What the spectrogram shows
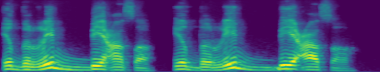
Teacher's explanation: Di ba yang qalqalah ni tak ada, dah dimasukkan ke dalam ba yang kedua. Ini namanya idgham, memasukkan. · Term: idgham mutamathilain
